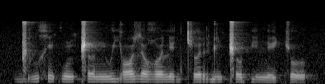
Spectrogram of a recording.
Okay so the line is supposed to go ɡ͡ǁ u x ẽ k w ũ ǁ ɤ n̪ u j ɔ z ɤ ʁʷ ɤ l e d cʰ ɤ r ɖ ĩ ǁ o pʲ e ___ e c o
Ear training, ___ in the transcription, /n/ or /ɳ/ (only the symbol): n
